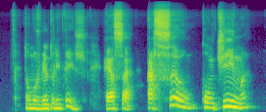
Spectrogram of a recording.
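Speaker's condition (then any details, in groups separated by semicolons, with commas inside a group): No condition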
